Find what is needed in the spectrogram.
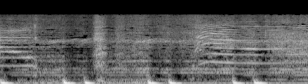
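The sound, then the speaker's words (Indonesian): A cat meows several times in loud, pitched cries over a constant background, with pairs of dull low thumps recurring between them. “terdengar seperti suara kucing. Mendengar itu, fokusku pun teralihkan karena ternyata itu hanya suara kucing.”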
